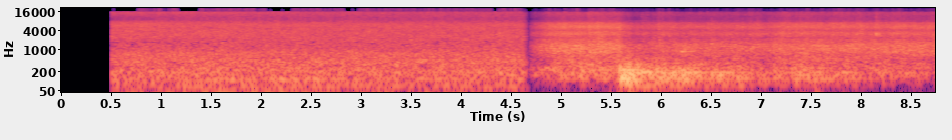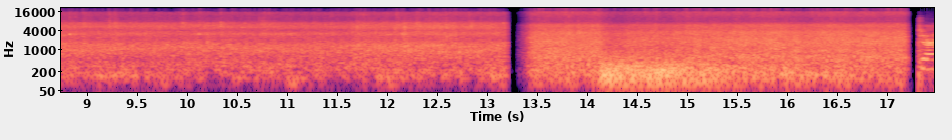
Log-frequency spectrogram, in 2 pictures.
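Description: A heavy hailstorm in Chukai, Malaysia brings dense, continuous roaring rain and hail with rumbles of thunder. It runs loud and unbroken through two short cuts, with no talk.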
